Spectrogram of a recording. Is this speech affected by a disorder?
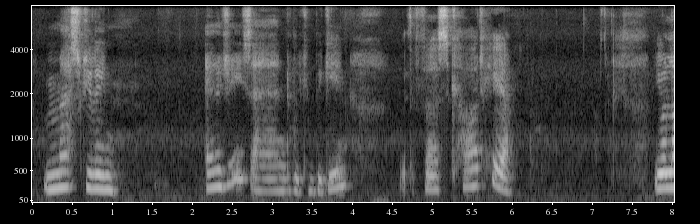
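No.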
